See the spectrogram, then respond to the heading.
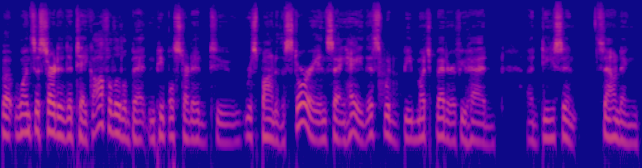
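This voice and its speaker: A man's voice: mid-range voice, a little fast, husky. A man speaking casually as a podcast guest, explaining audio production in chatty, meandering asides. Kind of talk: casual interview chat, giving practical advice.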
